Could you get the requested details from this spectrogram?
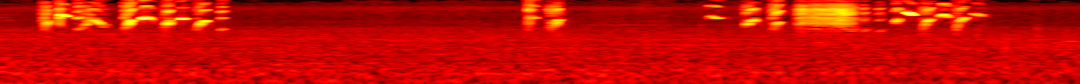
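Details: European goldfinch giving bright, high tinkling twitters in quick bursts, with a short pause mid-clip and a buzzy burst near the end, over a low background hum.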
